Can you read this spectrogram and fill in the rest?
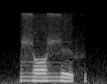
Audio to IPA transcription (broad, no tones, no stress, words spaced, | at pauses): ɮɔ ɮʏf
